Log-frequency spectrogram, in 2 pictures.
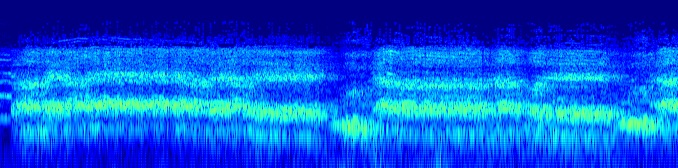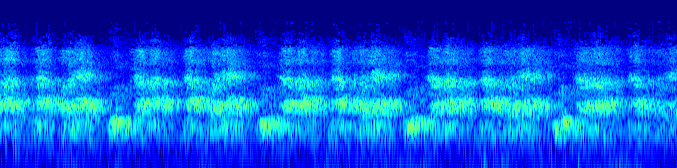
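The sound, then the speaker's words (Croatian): Borac Banja Luka football supporters protest in the streets of Banja Luka, a crowd chanting loudly in unison with a steady, repeating rhythm of shouted calls throughout. “Najvetreniji navijači Borca u srijedu su održali protest na ulicama Banja Luke zbog aktualne situacije u banjalučkom klubu, tražeći odlazak uprave.”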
